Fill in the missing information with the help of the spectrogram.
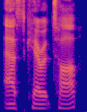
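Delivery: usual speaking voice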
